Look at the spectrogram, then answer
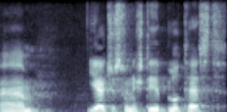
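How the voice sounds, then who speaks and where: This man speaks with a Dublin accent in a bright, sharp tone. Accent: Irish (Dublin). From Dublin, Ireland. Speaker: hair transplant patient. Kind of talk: casual video diary to camera.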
